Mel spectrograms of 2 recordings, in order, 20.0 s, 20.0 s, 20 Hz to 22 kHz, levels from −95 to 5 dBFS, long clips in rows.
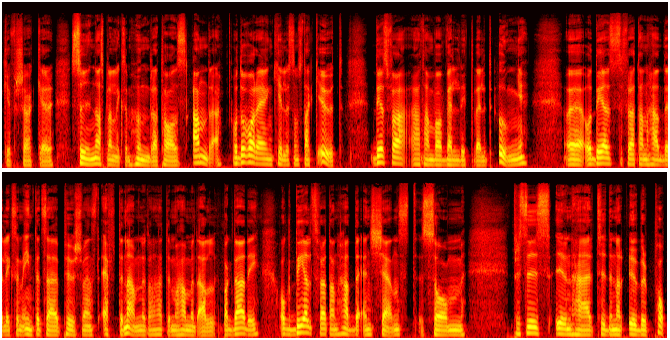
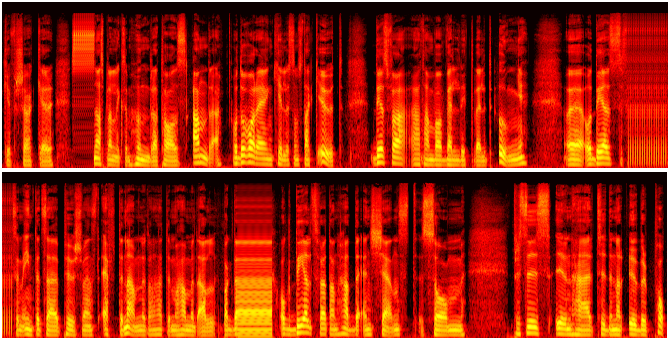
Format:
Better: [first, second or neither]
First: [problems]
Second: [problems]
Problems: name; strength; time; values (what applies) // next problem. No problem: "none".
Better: first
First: none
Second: audio freezing; at 1 s, at 9.5 s for 1 s and at 14 s for 0.5 s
